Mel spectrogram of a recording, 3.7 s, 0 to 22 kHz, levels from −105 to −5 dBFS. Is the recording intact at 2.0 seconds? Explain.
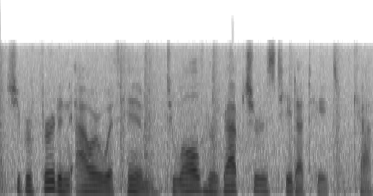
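Yes, at 2.0 seconds the speech is intact, with no dropout, glitch or other fault, only the room noise well below the speech and the ordinary coding character of the call path.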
